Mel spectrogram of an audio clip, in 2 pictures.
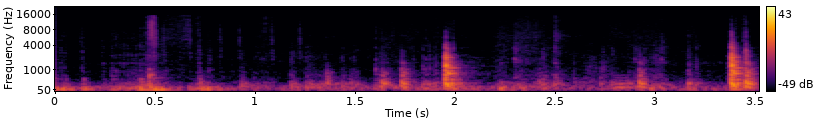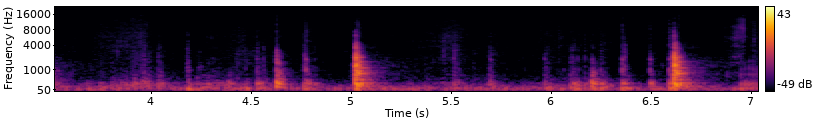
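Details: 2003 Ford Mustang Mach 1, engine off: irregular dry creaks and sharp clicks each time the rear right side interior trim is pushed, heard from the back left seat; loose panel creak coming from up near that trim.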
